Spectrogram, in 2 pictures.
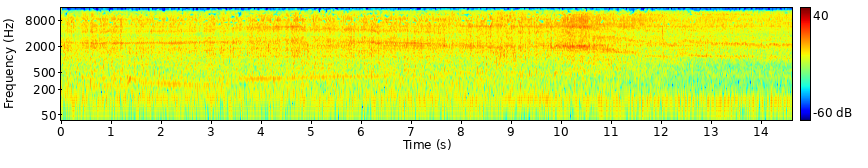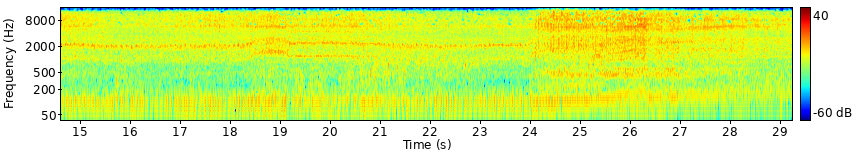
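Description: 2018 Honda Africa Twin's 998 cc parallel-twin engine running under way. Its pitch holds fairly steady through most of the stretch, then rises as the bike accelerates about five seconds before the end.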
